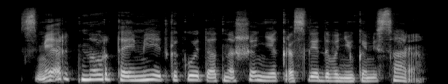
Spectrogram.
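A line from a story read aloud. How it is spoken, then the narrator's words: Flat uninterested question. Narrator (Russian): Бесцветным голосом спросила женщина без малейшего интереса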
